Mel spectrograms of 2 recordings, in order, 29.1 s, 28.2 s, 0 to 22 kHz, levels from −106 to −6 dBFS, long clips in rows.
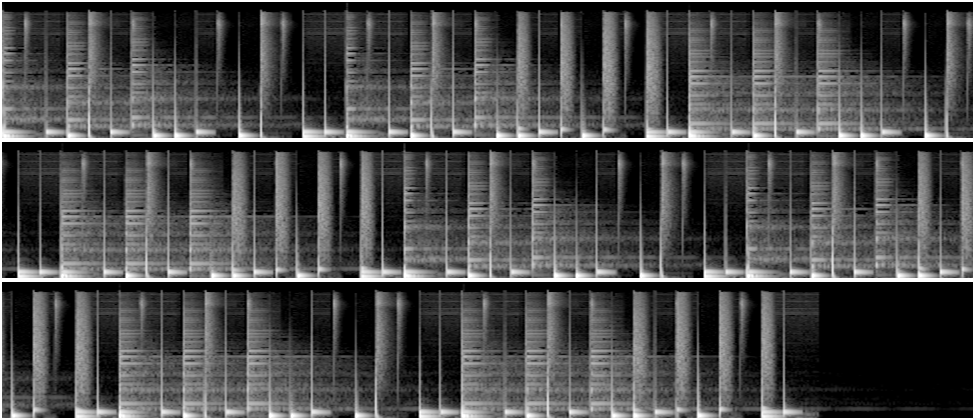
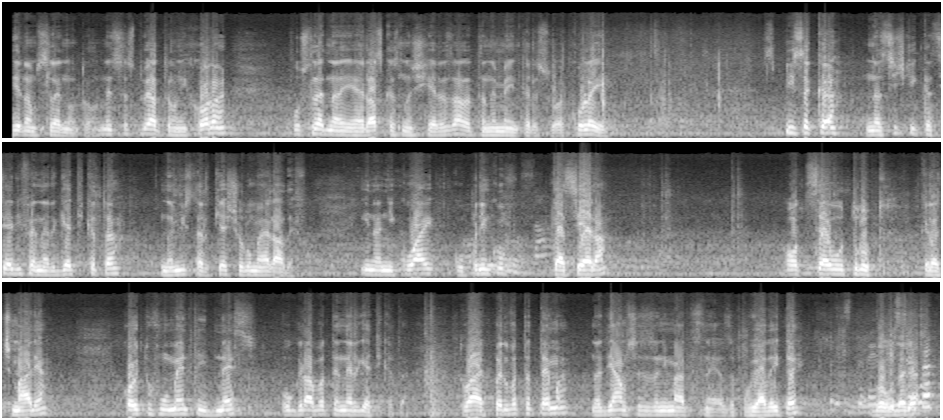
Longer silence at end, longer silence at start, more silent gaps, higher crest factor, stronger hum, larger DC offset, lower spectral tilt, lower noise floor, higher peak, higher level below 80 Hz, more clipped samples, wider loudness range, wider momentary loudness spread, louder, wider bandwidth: first, 1.8 s vs 0 s; about the same, 0 s vs 0.1 s; neither; first, 18 dB vs 12 dB; neither; neither; about the same, -7 dB/octave vs -6.5 dB/octave; first, under -90 dBFS vs -34 dBFS; about the same, 0 dBFS vs 0 dBFS; first, -22 dBFS vs -48 dBFS; neither; about the same, 1 LU vs 3 LU; second, 10 LU vs 20 LU; second, -20 LUFS vs -12 LUFS; first, 16.5 kHz vs 14.5 kHz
